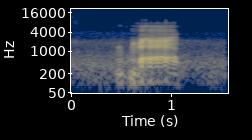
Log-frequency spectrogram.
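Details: A Dorper–Katahdin cross hair-sheep lamb gives a single short, nasal bleat, under half a second, off screen on a cold mountain farm in North Carolina, waking her twin sister who is trying to nap.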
